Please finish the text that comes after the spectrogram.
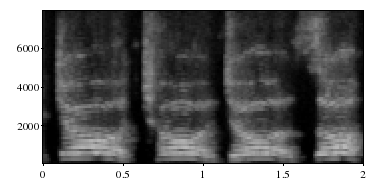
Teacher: હવે આનો ઉચ્ચાર કરીએ ત્યારે આપણો જીભનો આગળનો ભાગ છે એ દાંત વચ્ચેના ભાગ થઈ અને તાળવામાં ઉપર જાય છે, ત્યાંથી ઉપર જાય છે, એટલે આને તાળવ્ય વ્યંજન કહેવાય.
